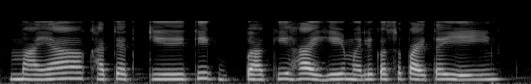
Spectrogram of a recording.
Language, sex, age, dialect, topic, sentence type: Marathi, female, 25-30, Varhadi, banking, question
